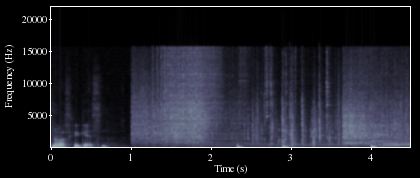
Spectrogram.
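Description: Dry pasta pours from a bag into a metal pot.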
